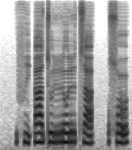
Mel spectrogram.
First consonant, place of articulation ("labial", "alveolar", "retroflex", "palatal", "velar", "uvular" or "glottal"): labial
